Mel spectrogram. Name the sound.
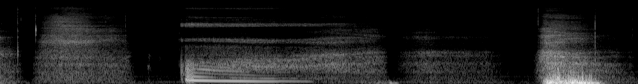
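heavy breathing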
